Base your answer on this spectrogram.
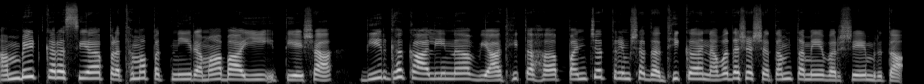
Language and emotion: Sanskrit, neutral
